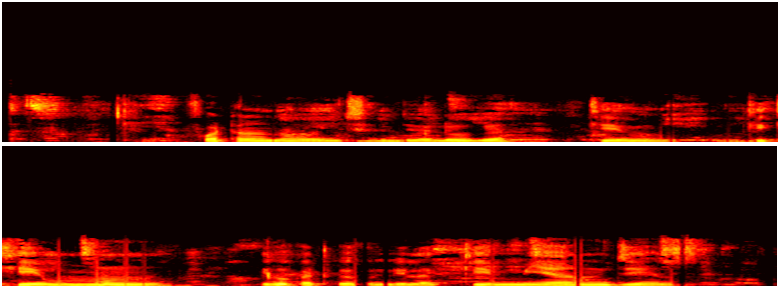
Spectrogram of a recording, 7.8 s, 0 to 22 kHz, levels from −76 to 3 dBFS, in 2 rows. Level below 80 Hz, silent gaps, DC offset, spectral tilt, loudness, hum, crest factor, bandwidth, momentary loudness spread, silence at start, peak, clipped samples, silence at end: -56 dBFS; none; under 0.1%; -4 dB/octave; -22 LUFS; none; 18 dB; 8 kHz; 14 LU; 0.05 s; -6 dBFS; under 0.1%; 0.1 s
